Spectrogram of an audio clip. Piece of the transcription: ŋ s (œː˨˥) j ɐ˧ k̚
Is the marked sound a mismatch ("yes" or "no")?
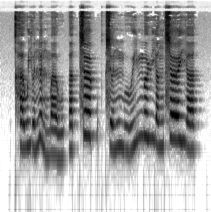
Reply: yes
